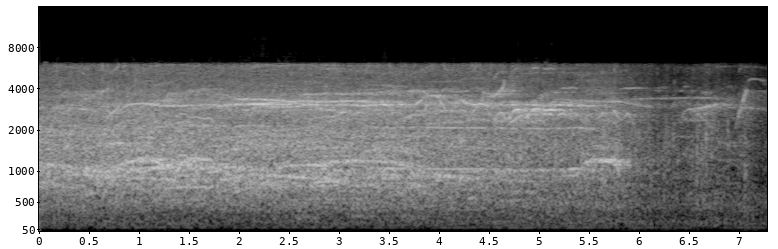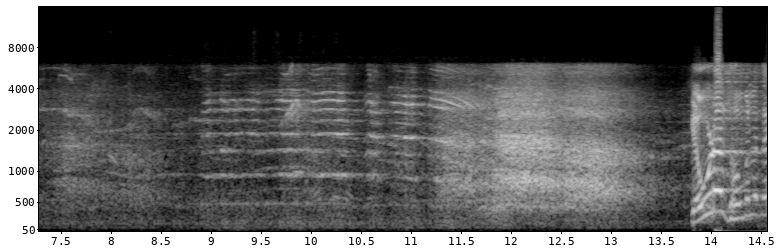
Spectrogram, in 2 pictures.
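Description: A large crowd cheers and roars loudly outdoors.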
